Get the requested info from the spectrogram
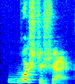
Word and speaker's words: Worcestershire: Worcestershire. – You saying it right? – Yeah. – That is a very commonly screwed up word, right? – Yeah.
